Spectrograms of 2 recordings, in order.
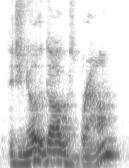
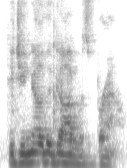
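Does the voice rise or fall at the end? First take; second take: rise; fall. First: It is said as a question. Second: It is said as a statement.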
